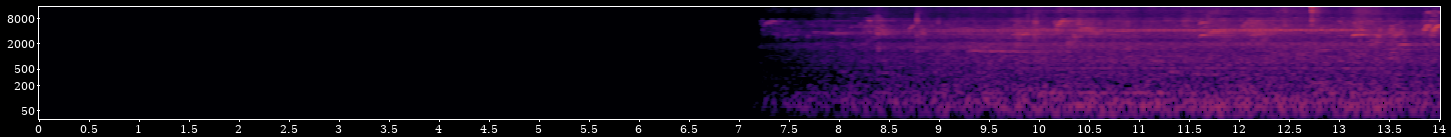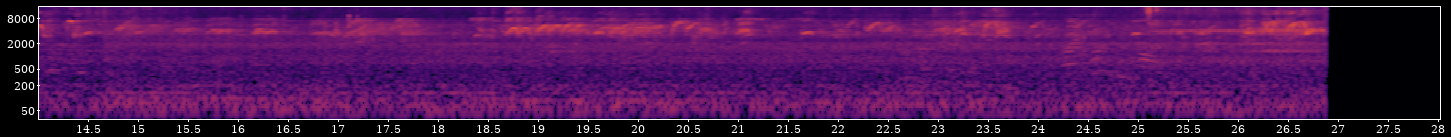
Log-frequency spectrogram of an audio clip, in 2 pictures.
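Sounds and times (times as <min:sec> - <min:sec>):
small birds chirping: 0:07.2 - 0:26.9
low steady rumble: 0:07.3 - 0:26.9.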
